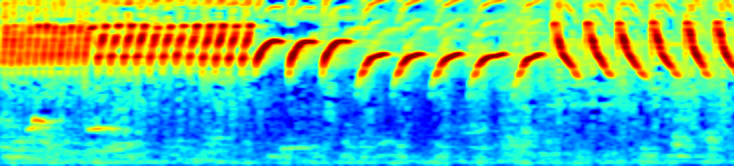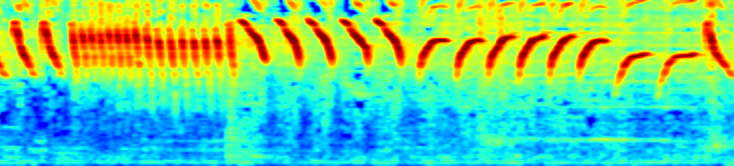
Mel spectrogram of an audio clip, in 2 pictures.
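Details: Canary song from a young bird, played as mastering to teach other canaries: dense high trill, then chains of sharp downslurred whistled notes repeated about four times a second, with faint low background hum.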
